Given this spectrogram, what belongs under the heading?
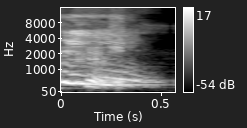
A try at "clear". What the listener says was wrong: No, that word is not clean. Clear.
